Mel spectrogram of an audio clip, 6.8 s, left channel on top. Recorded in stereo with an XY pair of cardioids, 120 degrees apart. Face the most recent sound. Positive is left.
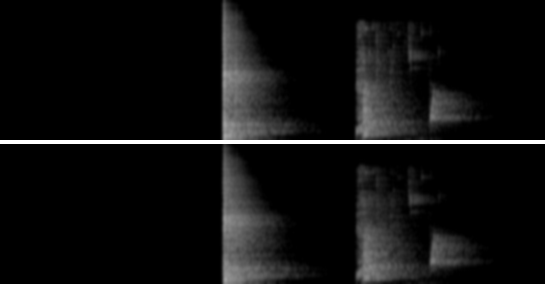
turn(degrees=55)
